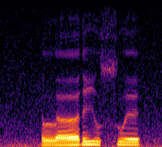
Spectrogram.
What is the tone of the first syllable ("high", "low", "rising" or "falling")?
rising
